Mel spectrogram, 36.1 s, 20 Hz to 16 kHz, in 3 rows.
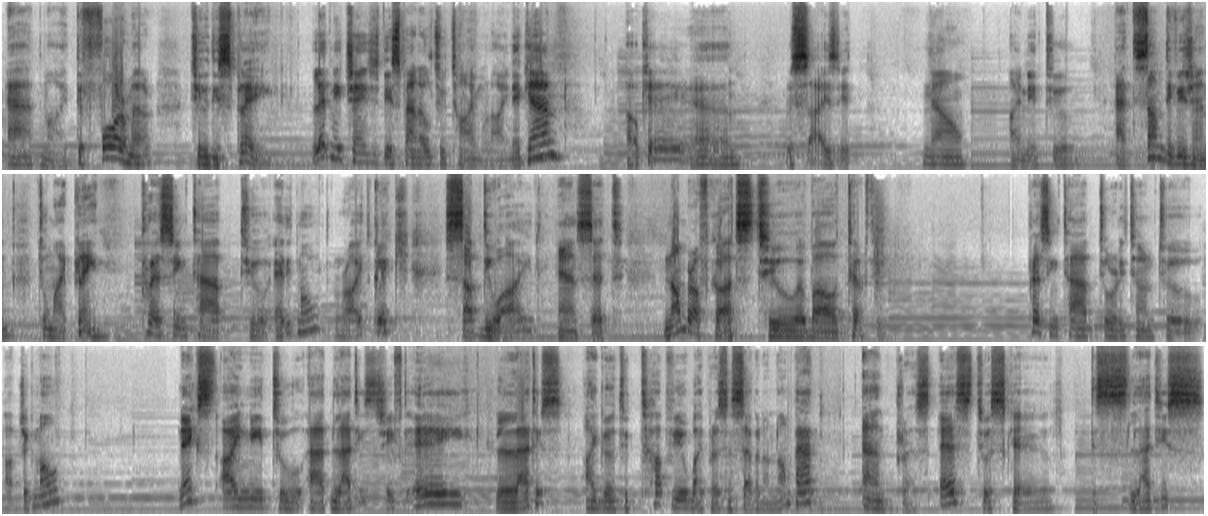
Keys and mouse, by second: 3.5-5.2 drag, 5.8-8.2 drag, 9.8-10.3 shift+middle drag, 13.9 Tab, 15.8 click, 19.1-20.7 drag, 21.6 click, 23.3 Tab, 23.9 middle click, 24.8-25.8 middle drag, 27.3 shift+a, 29.9 KP_7, 32.5 s.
